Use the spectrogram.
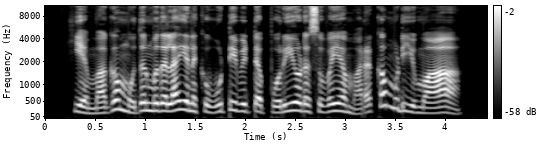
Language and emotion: Tamil, happy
